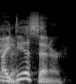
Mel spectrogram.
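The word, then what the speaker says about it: IdeaCentre: right the ID dener how do you say Idea Center Idea Center it's all like one big word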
